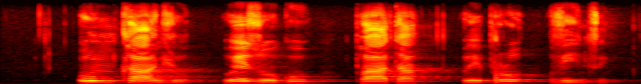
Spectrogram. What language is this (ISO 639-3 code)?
nbl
